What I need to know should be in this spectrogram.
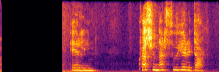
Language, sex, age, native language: Icelandic, male, 11, Icelandic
